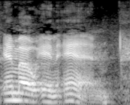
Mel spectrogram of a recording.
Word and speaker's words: Monn: But it's not pronounced that way, okay? It's pronounced Monn, like, you know, like Monn, okay?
